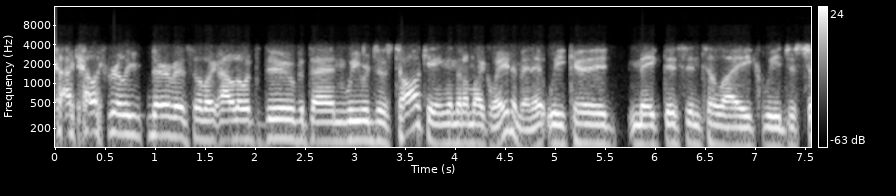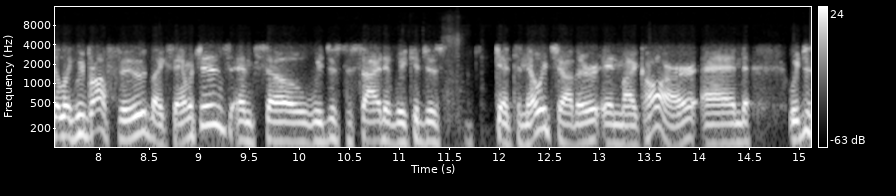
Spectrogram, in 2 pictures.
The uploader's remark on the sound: We get that other person on the phone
